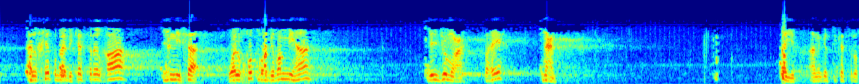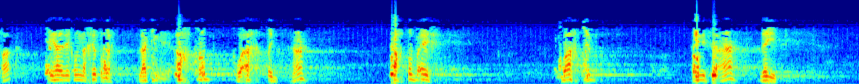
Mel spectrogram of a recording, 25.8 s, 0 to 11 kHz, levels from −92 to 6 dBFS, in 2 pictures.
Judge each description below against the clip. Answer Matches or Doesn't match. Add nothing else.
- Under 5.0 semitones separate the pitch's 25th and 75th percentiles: Matches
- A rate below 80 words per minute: Matches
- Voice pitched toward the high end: Matches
